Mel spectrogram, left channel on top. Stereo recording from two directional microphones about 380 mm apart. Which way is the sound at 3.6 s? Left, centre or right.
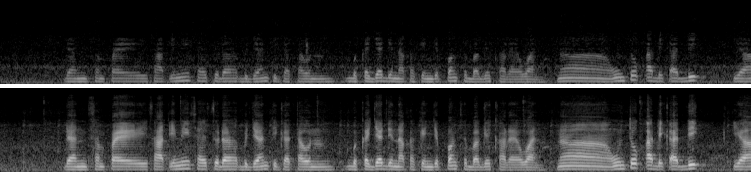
Centre.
